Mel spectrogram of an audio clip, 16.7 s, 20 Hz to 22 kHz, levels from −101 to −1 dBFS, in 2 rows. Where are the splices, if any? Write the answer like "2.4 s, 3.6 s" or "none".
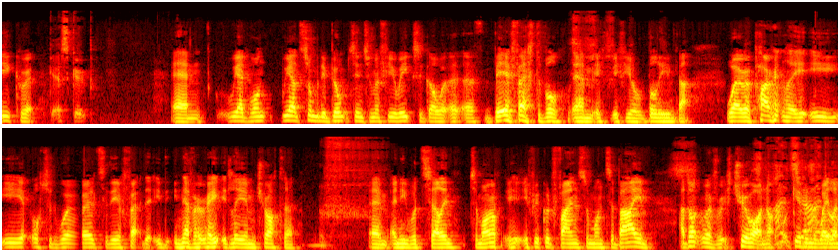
none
